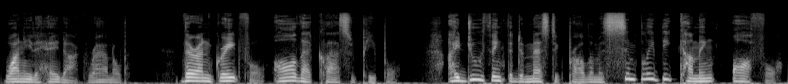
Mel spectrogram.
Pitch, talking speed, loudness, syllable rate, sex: 130 Hz, 150 wpm, -20 LUFS, 5.6 syllables/s, male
